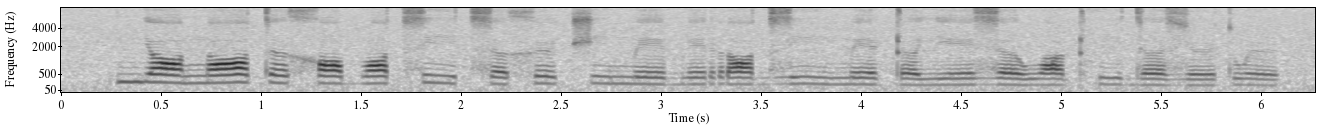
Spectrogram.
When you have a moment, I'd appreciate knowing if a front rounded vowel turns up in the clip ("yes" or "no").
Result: yes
